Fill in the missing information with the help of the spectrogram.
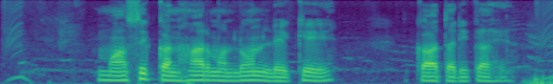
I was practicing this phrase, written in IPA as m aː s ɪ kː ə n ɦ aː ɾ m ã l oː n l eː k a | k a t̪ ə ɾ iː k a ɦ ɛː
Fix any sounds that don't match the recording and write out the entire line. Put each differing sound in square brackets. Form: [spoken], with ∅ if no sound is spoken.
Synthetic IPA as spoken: m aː s ɪ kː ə n ɦ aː ɾ m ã l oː n l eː k [e] | k a t̪ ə ɾ iː k a ɦ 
